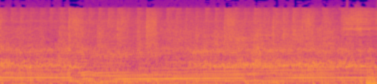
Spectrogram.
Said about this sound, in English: A few improvements there in the drifting as we come across the finishing line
